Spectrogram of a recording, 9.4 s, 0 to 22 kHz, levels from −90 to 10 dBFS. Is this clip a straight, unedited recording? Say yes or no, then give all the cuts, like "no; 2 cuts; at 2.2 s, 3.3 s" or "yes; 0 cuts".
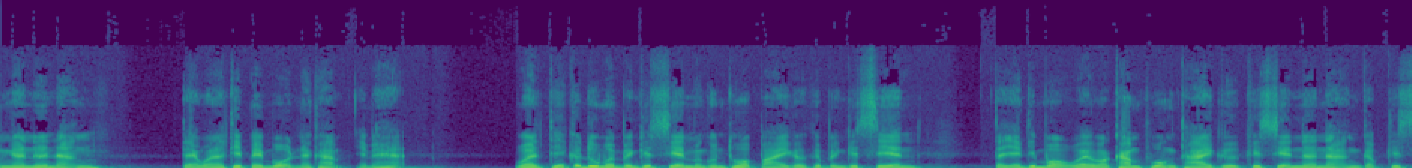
no; 1 cut; at 2.3 s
